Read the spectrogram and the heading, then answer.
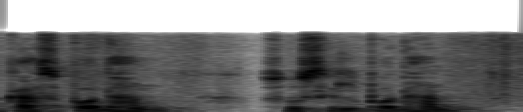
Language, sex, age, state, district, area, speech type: Odia, male, 30-45, Odisha, Kalahandi, rural, spontaneous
